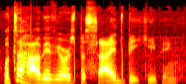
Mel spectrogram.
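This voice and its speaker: A man's voice: a little high, expressive, quick pace, a little mellow, poor audio. A man interviewing a guest, asking brief, plain questions.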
